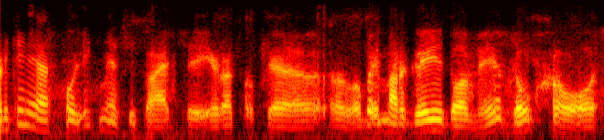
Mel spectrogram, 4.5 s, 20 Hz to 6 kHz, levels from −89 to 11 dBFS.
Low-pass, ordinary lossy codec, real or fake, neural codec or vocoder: 5.4 kHz; Opus, 16 kbps; fake; codec, 16 kHz in and 24 kHz out, 1.1 kbps, FireRedTTS-2 codec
